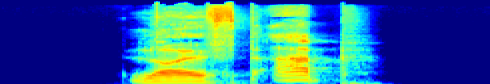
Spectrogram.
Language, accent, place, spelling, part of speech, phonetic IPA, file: German, Germany, Berlin, läuft ab, verb, [ˌlɔɪ̯ft ˈʔap], De-läuft ab.ogg
- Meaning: third-person singular present of ablaufen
